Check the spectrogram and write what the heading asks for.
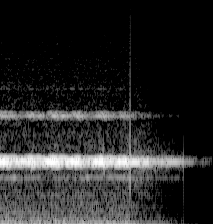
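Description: Eerie film-score drone: a single sustained high tone, slightly wavering, over a low rumble, fading out to silence near the end.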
